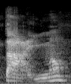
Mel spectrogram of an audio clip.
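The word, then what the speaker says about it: thyme: ho parlato dei omofoni, la parola time, che si scrive T-H-Y-M-E, significa timo. Poiché l'H in questo caso è muta, quindi il TH, come in thailandese, in Thai, non si pronuncia, diventa un omofono della parola tempo, time.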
